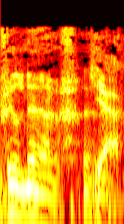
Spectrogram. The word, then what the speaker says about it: Villeneuve: what Villeneuve, is that how you say it? – Denis Villeneuve.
